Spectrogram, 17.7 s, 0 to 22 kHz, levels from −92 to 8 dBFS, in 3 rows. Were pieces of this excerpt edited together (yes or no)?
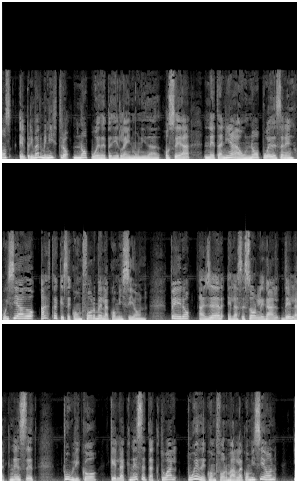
no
